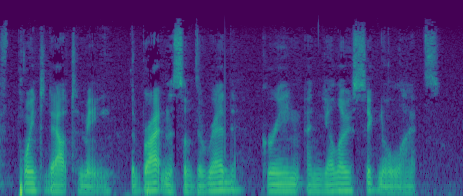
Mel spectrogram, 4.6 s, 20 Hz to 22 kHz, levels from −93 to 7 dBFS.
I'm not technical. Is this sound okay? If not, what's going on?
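No. A loud pop sounds at about 2.25 to 2.37 s: two sharp pops in quick succession, louder than the speech, which carries on underneath. This is likely a sudden electrical jolt, such as a plug, switch or static discharge, briefly added to the signal.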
